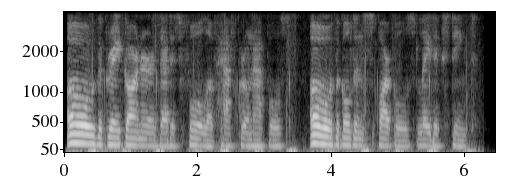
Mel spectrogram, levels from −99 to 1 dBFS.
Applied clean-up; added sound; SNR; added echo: none; Walk, footsteps; 11 dB; reverberation time 0.2 s.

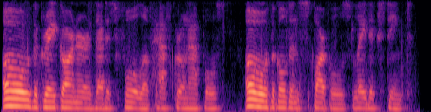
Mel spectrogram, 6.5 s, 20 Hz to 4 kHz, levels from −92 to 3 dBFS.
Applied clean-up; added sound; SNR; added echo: neural separator model SepFormer DNS4.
